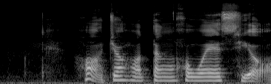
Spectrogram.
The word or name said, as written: xo'ch xo-ding xoweesyo'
